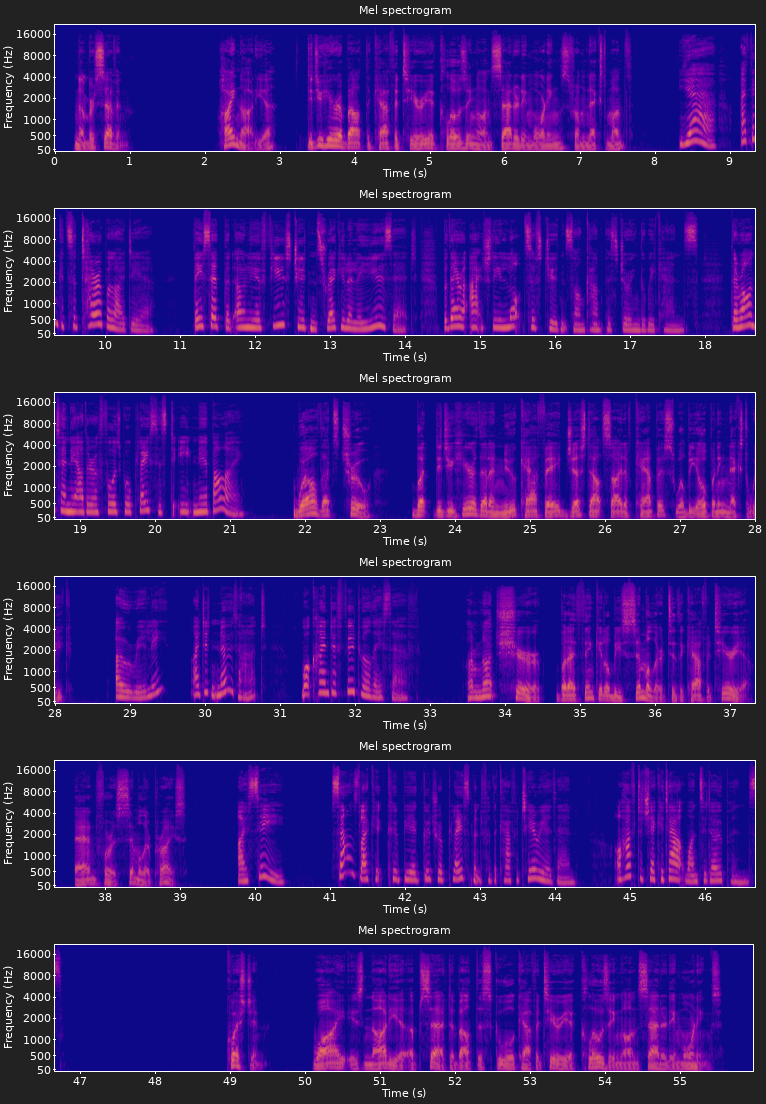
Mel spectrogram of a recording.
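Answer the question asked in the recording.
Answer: Many students are on campus at weekends and there are no other affordable places to eat nearby.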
